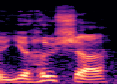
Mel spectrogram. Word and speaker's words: Yahusha: the coming Mashiach, Messiah, is spelled with 5 letters, which translates into Yahusha, and that's the original text. Now again, with vowel points, it's going to say Yahushua, and that's because they vowel pointed and added an extra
